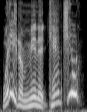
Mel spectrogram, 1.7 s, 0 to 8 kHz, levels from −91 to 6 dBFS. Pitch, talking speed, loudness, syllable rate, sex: 200 Hz, 170 wpm, -15 LUFS, 4.9 syllables/s, male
